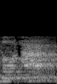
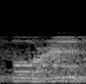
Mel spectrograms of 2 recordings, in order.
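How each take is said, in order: First: The first consonant sounds thin and light. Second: The first consonant sounds thick and heavy. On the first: The speaker calls it wrong. "bukan to'a" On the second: The speaker calls it right. "sehingga bunyinya menjadi tebal atau tersim"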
